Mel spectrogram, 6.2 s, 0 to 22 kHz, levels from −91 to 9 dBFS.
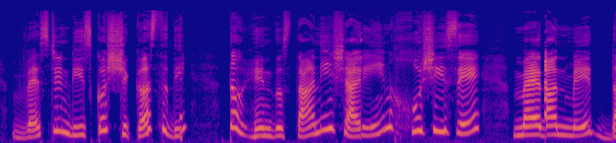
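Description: A likely broken MP3 bit reservoir: frames seem to have been dropped, so each following frame reaches back for borrowed data and decodes bytes belonging to another frame. The speech jumps forward with a brief glitch of about 0.03 s at 1.79 s after "ویسٹ انڈیز کو شکست", at 3.59 s after "تو ہندوستانی" and just before "خوشی سے", and again at 5.44 s.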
